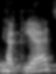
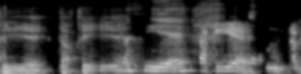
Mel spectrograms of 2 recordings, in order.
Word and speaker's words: taqiyya: Taqiyat? Is that how you say it? Yeah. Taqiyya. I added a T at the end.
